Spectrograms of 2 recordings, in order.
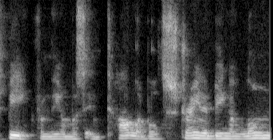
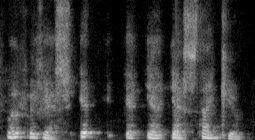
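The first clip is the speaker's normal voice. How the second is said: soft stammering, higher; shy girl too nervous to speak; thin, breathless; 5 semitones higher, 6 dB quieter than usual. Acted. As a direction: stammer it out as if winded. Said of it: "Laura's voice is thin and breathless".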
